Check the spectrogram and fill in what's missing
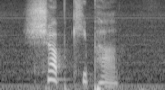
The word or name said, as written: shopkeeper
